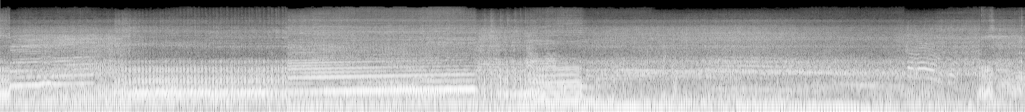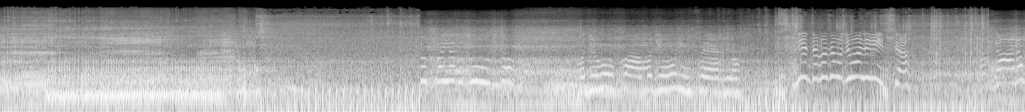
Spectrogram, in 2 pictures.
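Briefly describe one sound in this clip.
A motorcycle engine roars and revs up and down.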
